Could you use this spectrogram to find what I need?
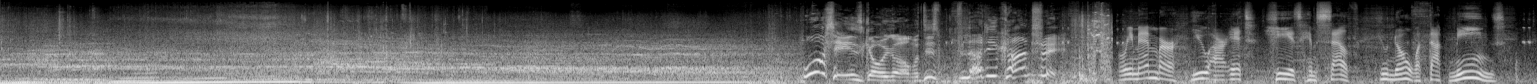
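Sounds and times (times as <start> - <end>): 
car engine drone driving off: 0.0 - 11.2
speech: 8.3 - 15.3.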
